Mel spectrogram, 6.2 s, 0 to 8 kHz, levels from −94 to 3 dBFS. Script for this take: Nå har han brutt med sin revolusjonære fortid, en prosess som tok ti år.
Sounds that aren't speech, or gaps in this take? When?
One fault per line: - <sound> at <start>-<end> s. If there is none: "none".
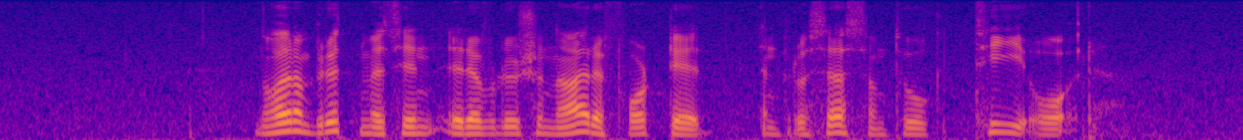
none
